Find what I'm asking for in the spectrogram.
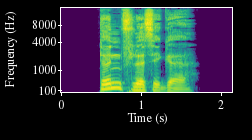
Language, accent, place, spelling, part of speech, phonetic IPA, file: German, Germany, Berlin, dünnflüssige, adjective, [ˈdʏnˌflʏsɪɡə], De-dünnflüssige.ogg
- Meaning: inflection of dünnflüssig: 1. strong/mixed nominative/accusative feminine singular 2. strong nominative/accusative plural 3. weak nominative all-gender singular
